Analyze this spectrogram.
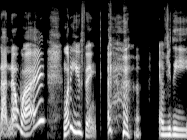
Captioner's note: chuckles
